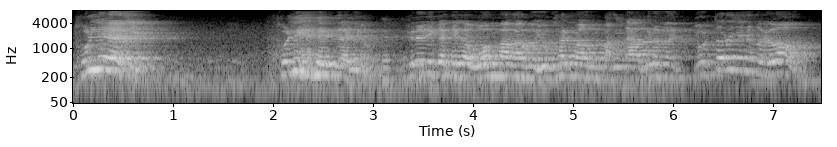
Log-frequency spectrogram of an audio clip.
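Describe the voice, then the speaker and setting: A man's voice: high voice, lively intonation, normal speed. A man who is a Won Buddhist minister, giving a dharma talk to a congregation and often turning to the listeners with questions or acting out everyday remarks. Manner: asks the listeners questions and acts out everyday quotes. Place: temple dharma hall. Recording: very echoey hall, voice from far off, faint hiss.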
